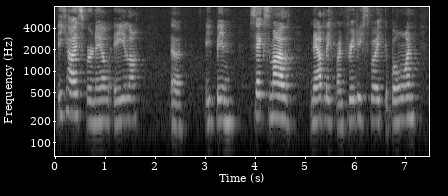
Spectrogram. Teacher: the accent definitely sounds more Texas with the sort of musical kind of tone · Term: Texas intonation, twang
